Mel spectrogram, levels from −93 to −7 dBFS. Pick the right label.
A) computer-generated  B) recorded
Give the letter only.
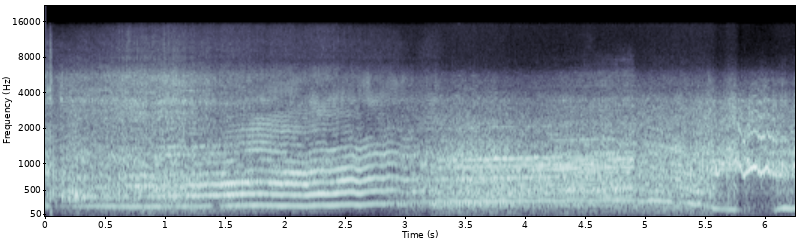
B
